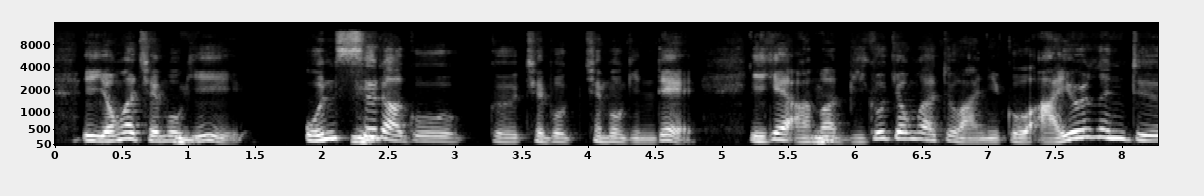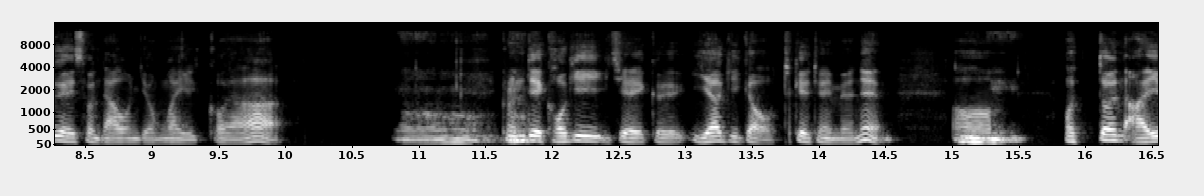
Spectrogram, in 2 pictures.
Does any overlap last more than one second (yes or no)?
no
